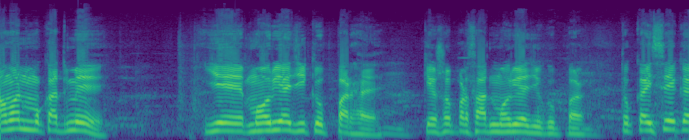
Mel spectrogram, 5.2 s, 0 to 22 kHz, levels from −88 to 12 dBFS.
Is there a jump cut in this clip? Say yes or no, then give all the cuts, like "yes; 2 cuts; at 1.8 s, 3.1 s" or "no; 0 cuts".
no; 0 cuts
